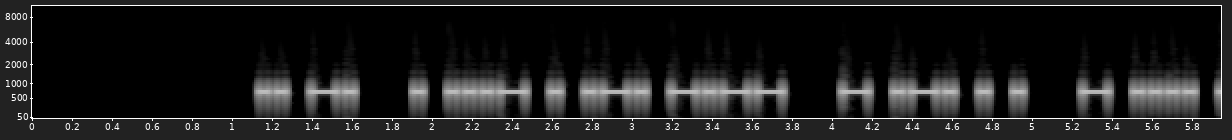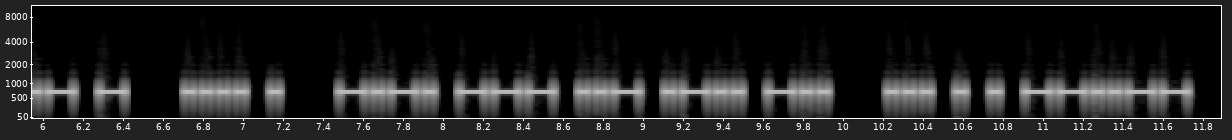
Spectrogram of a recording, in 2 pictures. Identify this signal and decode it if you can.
Morse code, heard as a keyed tone, about 28 wpm, 700 Hz. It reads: IN EVERY TREE THAT HE COULD SEE,
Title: Sentences from Top 1000 Words - Review Part 1 - 28wpm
